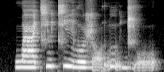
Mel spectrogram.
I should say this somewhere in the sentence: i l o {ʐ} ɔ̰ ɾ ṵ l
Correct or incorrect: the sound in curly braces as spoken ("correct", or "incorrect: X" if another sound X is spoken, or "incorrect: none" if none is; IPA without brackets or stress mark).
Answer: correct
